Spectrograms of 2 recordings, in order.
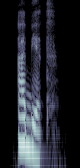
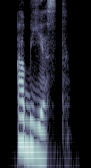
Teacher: the hard sign forces a Y glide between consonant and vowel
